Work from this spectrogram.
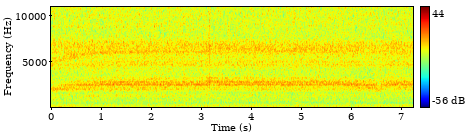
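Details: Chevy S10 street rod, homemade turbo setup with carbs, fired up after carb tweak, run in shop: loud lumpy idle with uneven low pulse stumbling like a cylinder dropping out; rough idle, mixture possibly off.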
